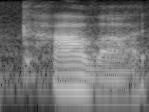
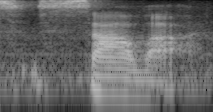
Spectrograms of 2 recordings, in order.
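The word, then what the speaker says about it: ça va: I noticed I know it's not kava its Sava so there little squiggly thing in the bottom of the sea turns the hard seat into an S sound and lastly we're gonna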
